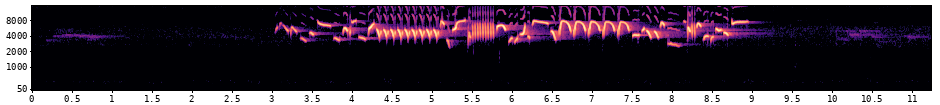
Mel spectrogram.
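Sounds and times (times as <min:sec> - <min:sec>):
Troglodytes troglodytes Eurasian wren singing: 0:03.0 - 0:09.0.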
